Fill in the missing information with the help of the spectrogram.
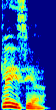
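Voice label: "glazier", British English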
